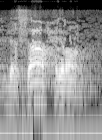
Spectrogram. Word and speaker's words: لساحران: وإن هذان لساحران، بينما في الرسم القرآني إن هذا لسحران، هذان الرسم يعني الرسم لسحران، بينما هي لساحران، يعني ألفين ما موجودتين في الكلمة.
